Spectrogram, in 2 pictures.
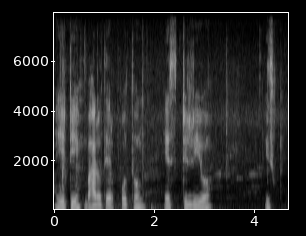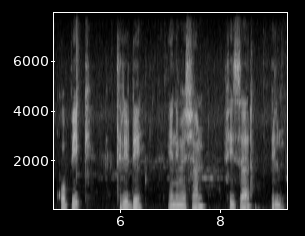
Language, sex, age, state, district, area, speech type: Bengali, male, 18-30, West Bengal, Birbhum, urban, read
